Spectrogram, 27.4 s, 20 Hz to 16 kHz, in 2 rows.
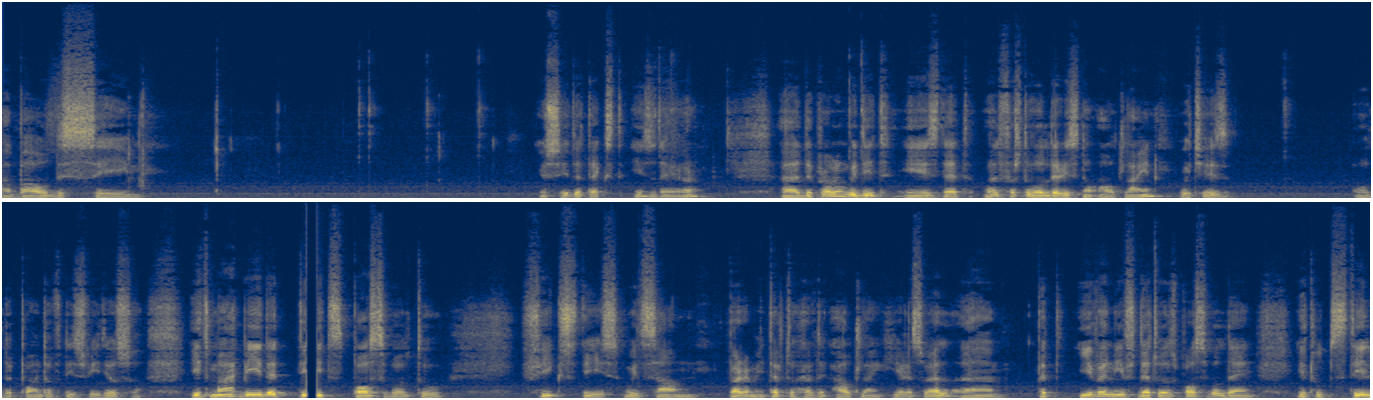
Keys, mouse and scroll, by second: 1.3 g, 3.6 click, 4.3 click, 6.6 click, 8.5 click, 12.8-17.9 drag.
